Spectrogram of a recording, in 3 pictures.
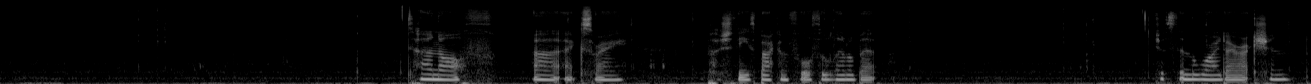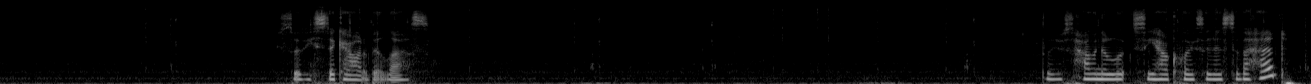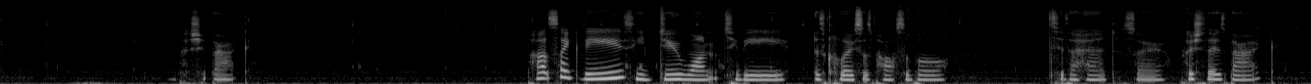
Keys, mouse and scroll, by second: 2.0-2.5 scroll down 3, 5.7 middle click, 6.5 scroll up 3, 6.9 shift+middle click, 8.3 shift+right click, 9.1 click, 10.9 middle click, 12.9 click, 14.9 middle click, 16.7 right click, 17.1 shift+right click, 17.8 click, 19.1 middle click, 20.9 shift+right click, 21.3 shift+right click, 21.9 click, 22.9 middle click, 24.5 right click, 24.8 shift+right click, 25.3 right click, 25.6 shift+right click, 26.2 middle click, 27.6 click, 28.5 scroll down 1, 28.7 middle click, 30.7 right click, 31.1 shift+right click, 31.6 middle click, 32.5 scroll up 3, 32.9 shift+middle click, 33.4-33.8 scroll up 3, 34.0 shift+middle click, 34.7-35.3 scroll up 2, 35.3 shift+right click, 35.7 shift+right click, 36.4 click, 38.7 right click, 39.1 shift+right click.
